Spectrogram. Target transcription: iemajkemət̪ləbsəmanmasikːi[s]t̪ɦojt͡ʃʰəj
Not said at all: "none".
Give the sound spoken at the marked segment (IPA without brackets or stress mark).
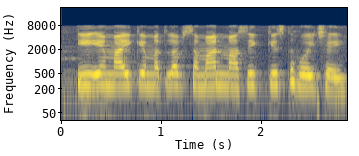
s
